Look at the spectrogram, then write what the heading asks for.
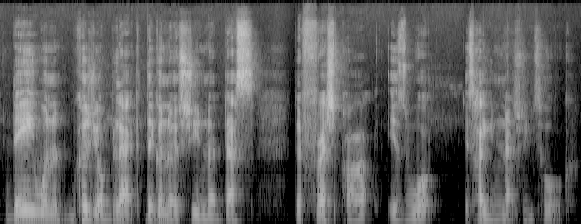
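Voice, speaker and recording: A man's voice: mid-range voice, brisk. A young man, chatting casually on a podcast and using lots of slang. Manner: relaxed slangy talk, lots of London street slang.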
